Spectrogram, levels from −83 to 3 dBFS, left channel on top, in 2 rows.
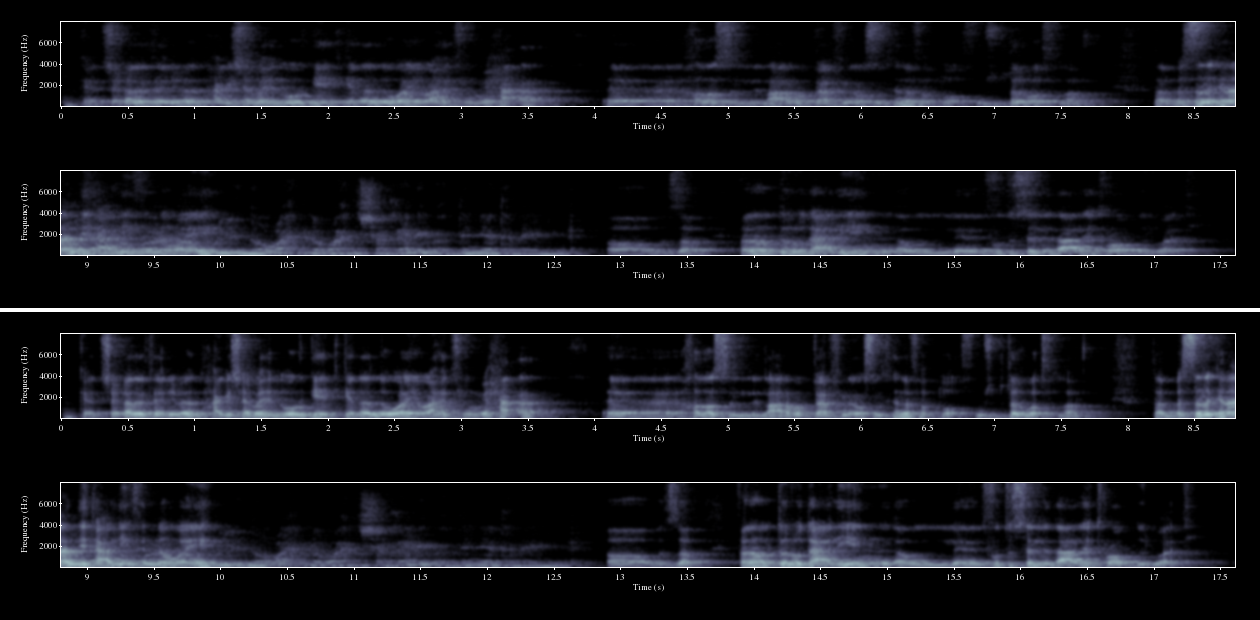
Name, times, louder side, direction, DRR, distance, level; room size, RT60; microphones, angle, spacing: voice 1, 0.1-3.6 4.1-7.7 8.2-10.0 12.9-17.2, right 4 dB, 70° right, 4 dB, 0.4 m, -30 dB
voice 2, 8.8-12.6, left 3 dB, 35° left, 1 dB, 0.4 m, -37 dB
3.3 x 2.2 x 2.2 m, 0.79 s
head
